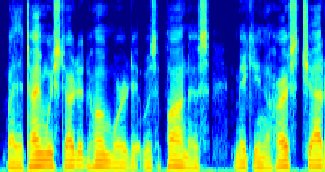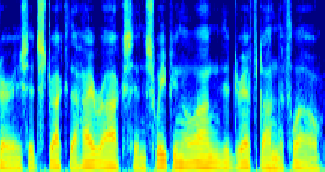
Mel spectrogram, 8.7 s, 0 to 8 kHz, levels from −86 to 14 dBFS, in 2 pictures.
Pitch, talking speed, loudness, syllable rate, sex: 100 Hz, 195 wpm, -18 LUFS, 4.4 syllables/s, male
